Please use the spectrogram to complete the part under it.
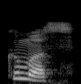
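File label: "кымӧс", Komi-Zyrian, female; kpv audio dict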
